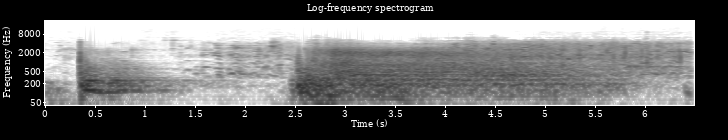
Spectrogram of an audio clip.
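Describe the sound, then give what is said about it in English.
A video game Uzi fires one sharp shot that destroys a military base, followed by a loud, long roaring explosion that slowly fades. “Oh, that's a mean gun. We just wiped out a whole military base with one shot.”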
